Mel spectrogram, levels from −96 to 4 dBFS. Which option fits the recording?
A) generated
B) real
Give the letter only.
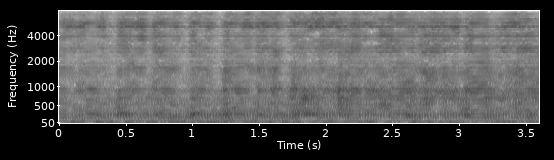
A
